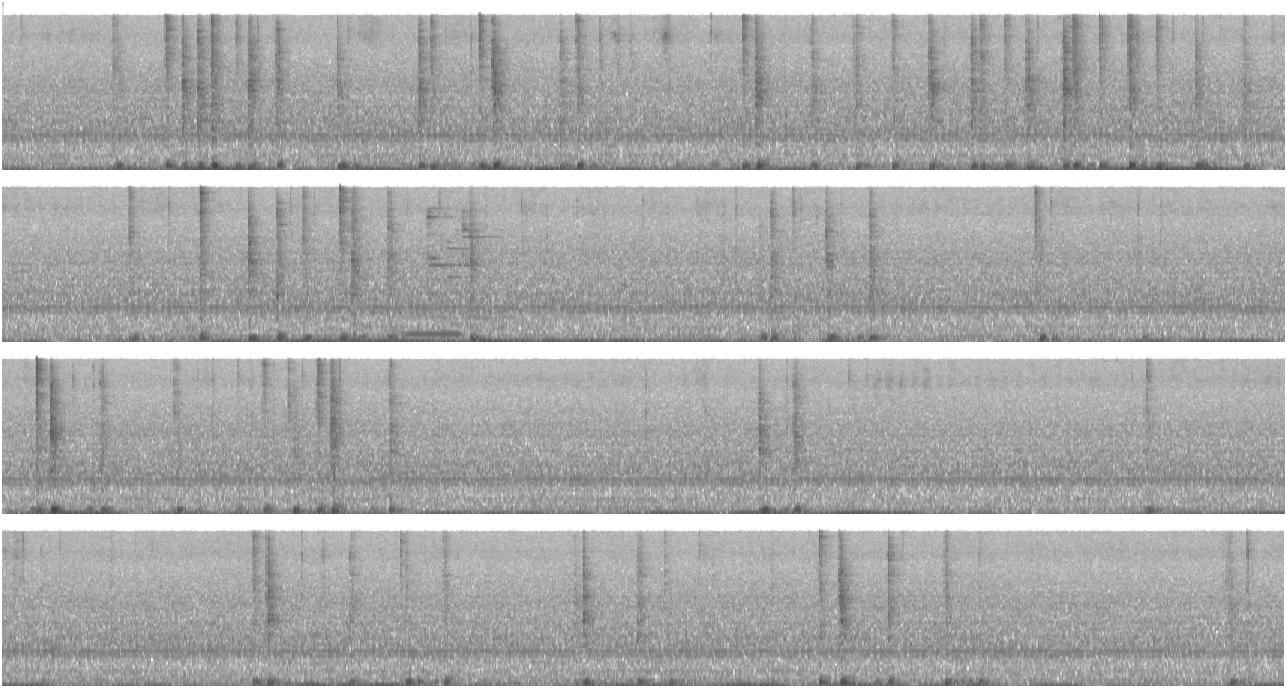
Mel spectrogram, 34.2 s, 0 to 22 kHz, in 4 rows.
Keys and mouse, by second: 1.4-3.7 drag, 9.3-10.6 drag, 11.8-13.4 drag, 13.5 click.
